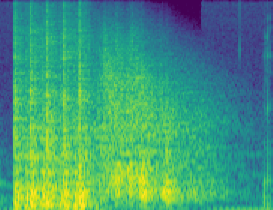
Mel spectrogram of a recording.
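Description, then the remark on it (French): A rapid burst of automatic gunfire in a war zone rattles from far off, heard from a kitchen, a quick string of cracks lasting about a second before fading into a rolling echo, with one faint pop trailing after. “Ça sert à rien d'essayer de se rendormir, et quand tu te traînes à la cuisine pour te faire un café, tu entends une rafale.”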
